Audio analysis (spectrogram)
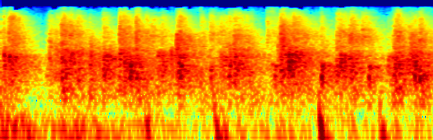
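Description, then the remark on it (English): A crowd applauds, many hands clapping in a dense, steady patter that holds at an even level throughout without anyone speaking. “I think a round of applause there.”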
